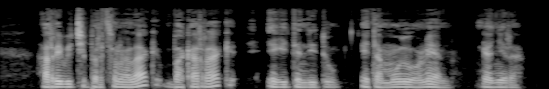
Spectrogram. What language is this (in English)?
Basque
